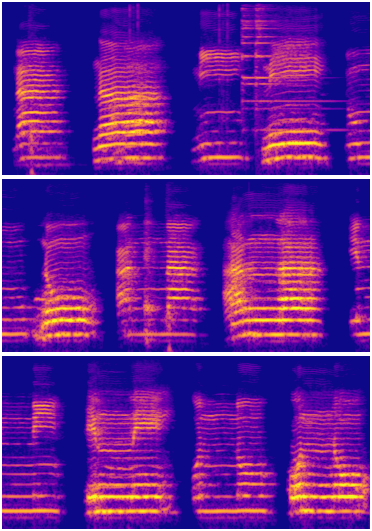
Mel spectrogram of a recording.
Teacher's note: Makhraj utamanya jadi adalah ujung lidah bertemu dengan atau menyentuh dengan gusi atas.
